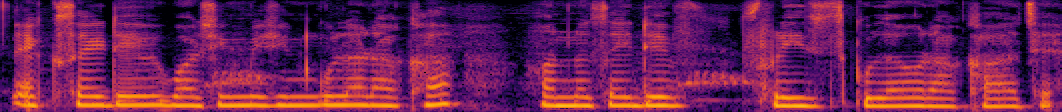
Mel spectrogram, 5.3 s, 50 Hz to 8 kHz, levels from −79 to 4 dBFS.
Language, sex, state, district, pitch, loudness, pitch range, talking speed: Bengali, female, Tripura, West Tripura, 230 Hz, -15 LUFS, 215-235 Hz, 100 wpm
